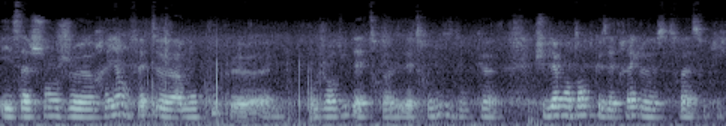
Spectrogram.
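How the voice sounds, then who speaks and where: There is noticeable background noise around this woman's voice. The room echo is audible too. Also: moderate pace. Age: 20s. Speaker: beauty pageant contestant. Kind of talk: radio interview. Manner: hesitant, many fillers.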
